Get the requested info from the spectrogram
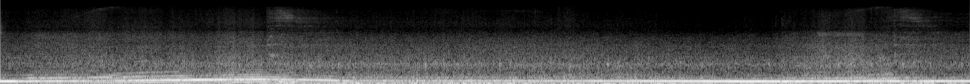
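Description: Modified Honda Civic Type R's turbocharged 2.0-litre four-cylinder, with an Invidia exhaust and Takeda intake, heard from inside the cabin under road noise. The engine note rises for about three seconds as the car accelerates, drops sharply as it changes gear, then settles into a steady cruise.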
